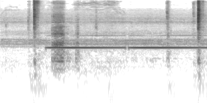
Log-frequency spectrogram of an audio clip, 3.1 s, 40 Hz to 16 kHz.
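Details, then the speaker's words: 2004 Jeep Grand Cherokee 4.7 High Output, 225,000+ miles, after fuel injector replacement; key cycled without starting, coil out, leak check; key clicks then steady high whine about a second each cycle. Normal fuel pump priming. "i've heard the fuel pump kick on each time"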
